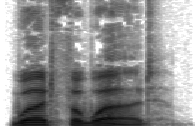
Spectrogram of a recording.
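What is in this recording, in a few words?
"word for word", British English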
